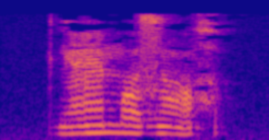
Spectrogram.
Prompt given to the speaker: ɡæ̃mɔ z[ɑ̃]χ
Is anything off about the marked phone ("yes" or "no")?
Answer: yes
